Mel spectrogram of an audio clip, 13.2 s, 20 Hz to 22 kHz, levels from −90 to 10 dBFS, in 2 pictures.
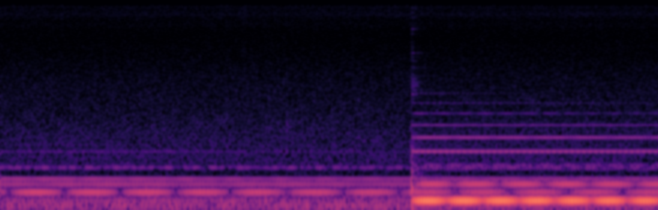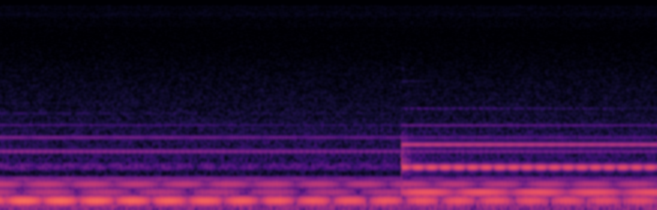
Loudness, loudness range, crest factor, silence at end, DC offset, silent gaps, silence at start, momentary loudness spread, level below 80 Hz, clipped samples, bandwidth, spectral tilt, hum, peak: -27 LUFS; 15 LU; 12 dB; 0 s; under 0.1%; none; 0 s; 17 LU; -52 dBFS; under 0.1%; 3.7 kHz; -10 dB/octave; none; -16 dBFS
